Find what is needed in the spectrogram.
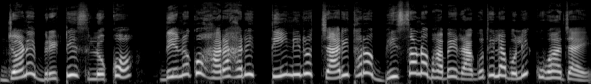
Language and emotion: Odia, angry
